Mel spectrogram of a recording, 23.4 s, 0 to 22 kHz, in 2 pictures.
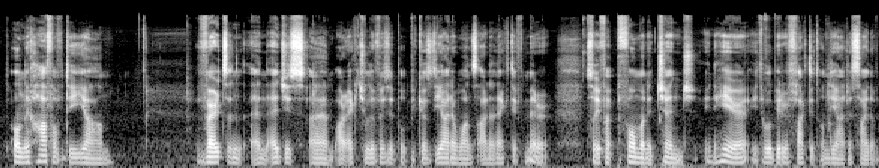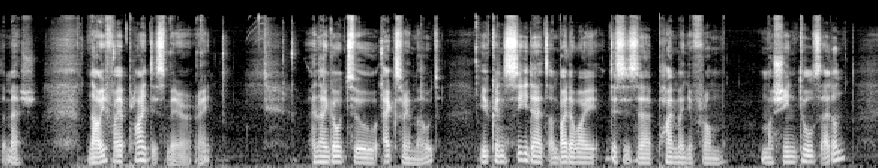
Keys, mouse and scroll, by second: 0.7-1.1 scroll down 3, 2.4 middle click, 4.1 middle click, 7.7 click, 8.8 g, 11.0 middle click, 12.6 Tab, 13.1 ctrl+`, 14.5 Tab, 15.0-15.5 scroll up 2, 15.5 Tab, 16.0 Tab, 17.3 middle click, 18.3 shift+middle click, 18.8 middle click, 19.2 Tab.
